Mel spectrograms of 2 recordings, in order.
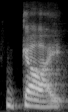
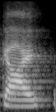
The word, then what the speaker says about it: Guy: I also could be incorrect, and she pronounces it the French way, Viv Guy. So, Viv, how do you pronounce your last name? – Guy. It's plain and simple. Viv Guy.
